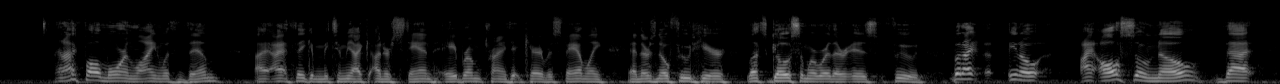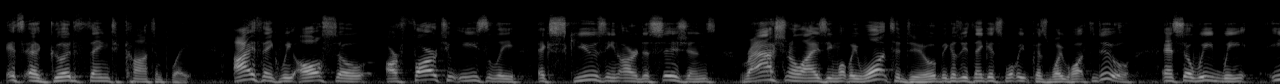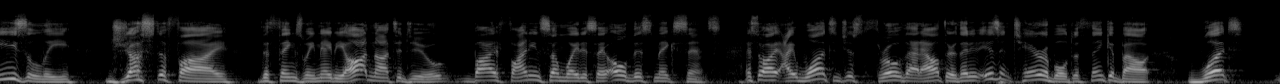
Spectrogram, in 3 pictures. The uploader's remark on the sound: Sunday Morning Sermon Audio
